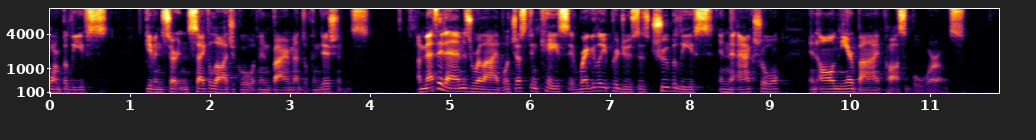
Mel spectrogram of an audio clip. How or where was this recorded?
large echoing room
